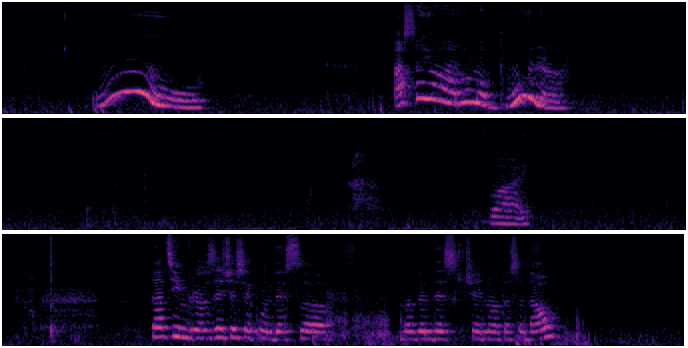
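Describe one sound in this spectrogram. A young boy speaks close by with animation, in short bursts.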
